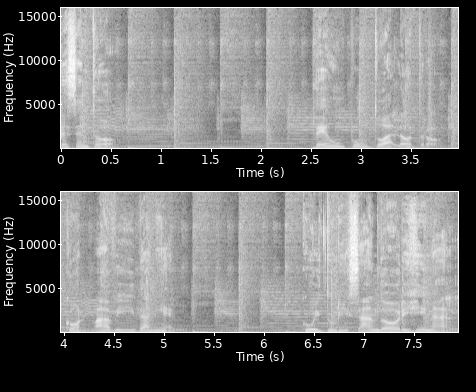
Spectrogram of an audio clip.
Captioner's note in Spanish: Voice over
